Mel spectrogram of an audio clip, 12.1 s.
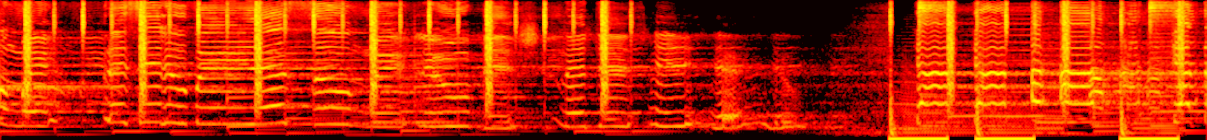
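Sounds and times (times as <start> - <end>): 
37, 39 and 41 Hz low bass tone: 8.9 - 10.4, 11.2 - 11.8.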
